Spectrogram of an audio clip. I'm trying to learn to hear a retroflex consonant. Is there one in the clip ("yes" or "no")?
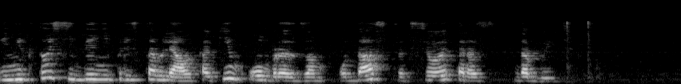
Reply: no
